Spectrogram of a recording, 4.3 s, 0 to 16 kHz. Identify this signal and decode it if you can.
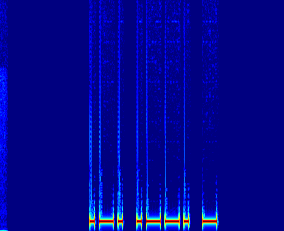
Morse code, heard as a keyed tone, about 17 wpm, 700 Hz. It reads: RPT
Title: Top 180 QSO Elements 17wpm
